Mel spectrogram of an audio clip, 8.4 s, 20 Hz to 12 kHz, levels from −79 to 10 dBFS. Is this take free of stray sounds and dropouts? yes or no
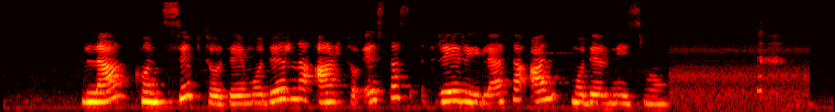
no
